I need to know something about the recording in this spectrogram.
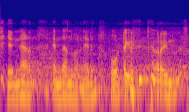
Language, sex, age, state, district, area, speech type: Malayalam, male, 18-30, Kerala, Idukki, rural, spontaneous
